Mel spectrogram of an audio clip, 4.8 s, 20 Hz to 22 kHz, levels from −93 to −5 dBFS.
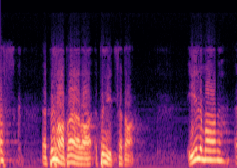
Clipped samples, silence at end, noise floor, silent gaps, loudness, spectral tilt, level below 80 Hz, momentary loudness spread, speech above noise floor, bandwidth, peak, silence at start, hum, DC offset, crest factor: under 0.1%; 0 s; -51 dBFS; none; -15 LUFS; -9.5 dB/octave; -48 dBFS; 13 LU; 36 dB; 7.2 kHz; -2 dBFS; 0 s; none; under 0.1%; 16 dB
